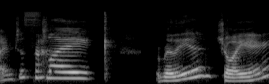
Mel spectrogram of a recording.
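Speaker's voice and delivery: climbing pitch, drawn out. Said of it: "I'm gonna stop doing that now".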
